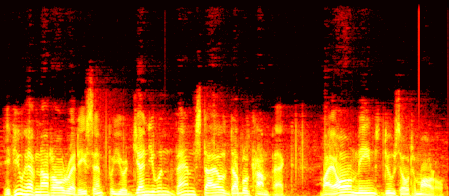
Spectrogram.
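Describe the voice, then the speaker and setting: A man's voice: mid-range voice, lively intonation, moderate pace. An American man working as a radio announcer in 1930s style, reading scripted advertising in a formal, carefully enunciated way. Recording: dull vintage 1930s radio broadcast recording, reverberant.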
